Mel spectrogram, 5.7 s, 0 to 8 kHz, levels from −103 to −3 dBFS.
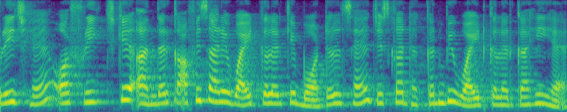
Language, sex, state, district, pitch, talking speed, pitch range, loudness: Hindi, female, Delhi, New Delhi, 245 Hz, 220 wpm, 215-275 Hz, -16 LUFS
